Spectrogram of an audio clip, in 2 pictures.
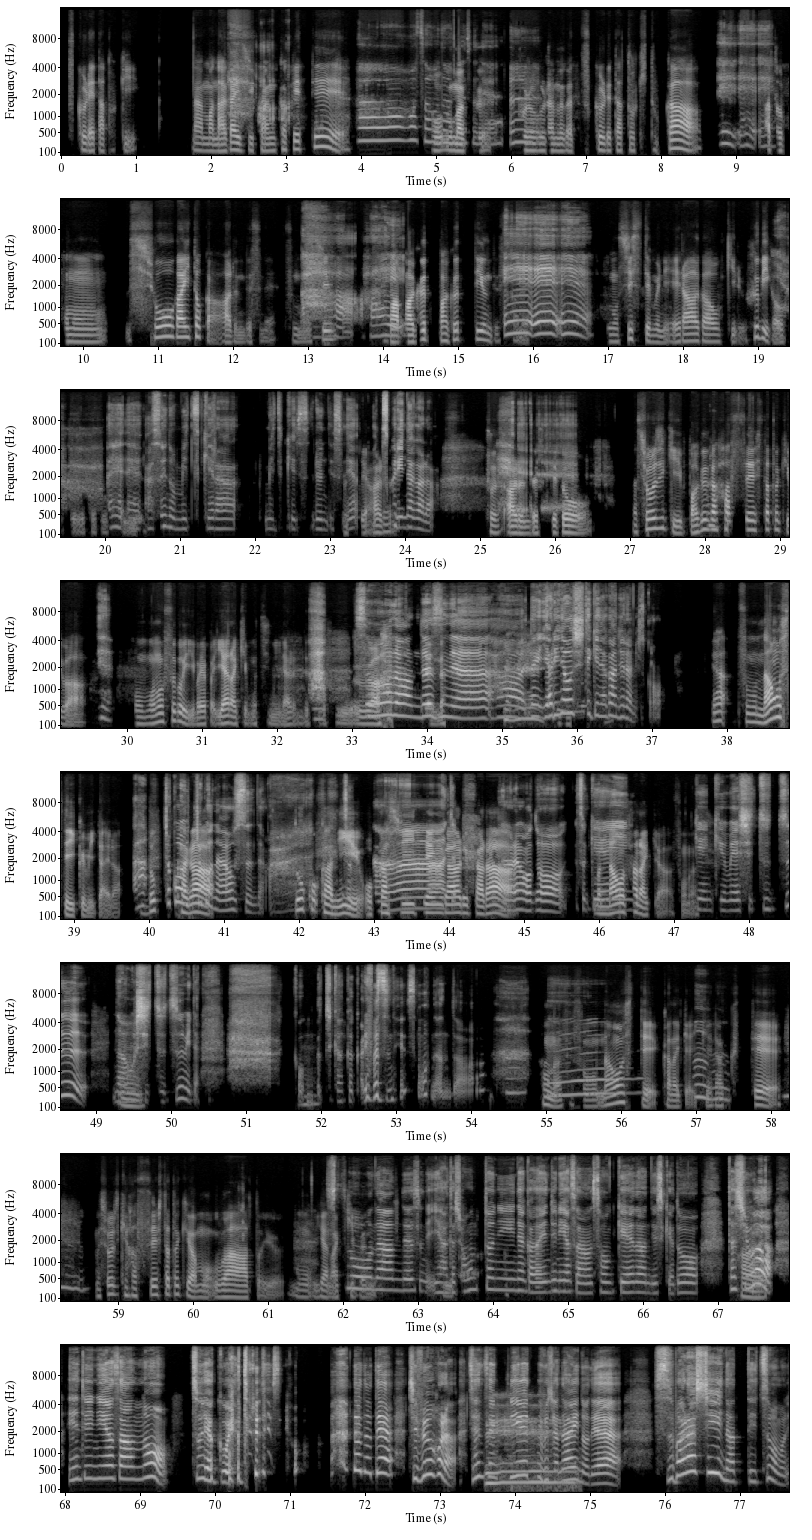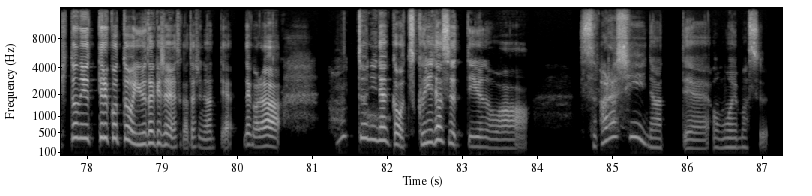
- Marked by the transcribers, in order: unintelligible speech; chuckle; unintelligible speech; laughing while speaking: "かかりますね"; unintelligible speech; laughing while speaking: "やってるんですよ"
- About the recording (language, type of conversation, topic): Japanese, unstructured, どんな仕事にやりがいを感じますか？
